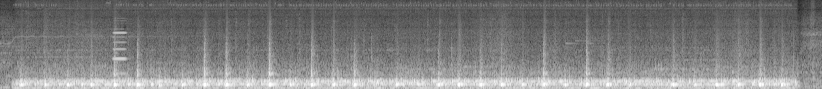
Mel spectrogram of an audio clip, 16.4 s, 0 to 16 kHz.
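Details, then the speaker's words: Rapid, regular whooshing fetal heartbeat, about 140 a minute, with steady hiss, on an emergency room contraction monitor in the second trimester (around 23–27 weeks); no contractions found. "And then it also has the baby's heartbeat in that as well, but it sounds really weird compared to the other one."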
